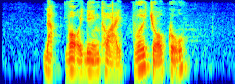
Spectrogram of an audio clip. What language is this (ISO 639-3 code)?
vie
